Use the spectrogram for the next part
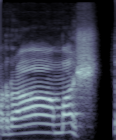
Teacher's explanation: ठीक है, तो रामस प्लस च, तो रामश्च, तो च आ गया तो स को श हो गया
